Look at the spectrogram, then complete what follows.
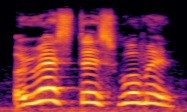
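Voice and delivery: high, very loud frantic order; shriek. A narrator's reading. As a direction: shriek a command to the guards. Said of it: "Matanaria shrieked".

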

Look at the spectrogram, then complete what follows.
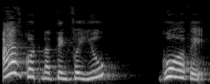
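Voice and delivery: put-on high, curt old woman brushing him off; grumpy old woman. A narrator's reading. Old woman sends the traveller away, cranky and high.

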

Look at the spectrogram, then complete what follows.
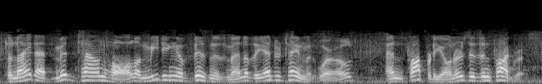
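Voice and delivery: tinny newscaster over the radio; radio broadcast. Acted. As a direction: read the bulletin like a radio news feed. Radio news bulletin.

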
